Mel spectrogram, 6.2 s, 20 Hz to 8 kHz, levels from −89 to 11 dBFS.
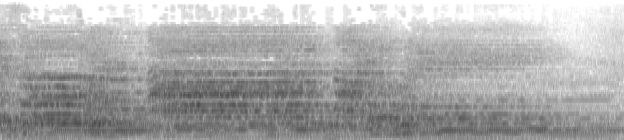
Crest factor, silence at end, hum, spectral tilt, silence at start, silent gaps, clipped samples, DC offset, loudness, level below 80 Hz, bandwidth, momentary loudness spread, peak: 14 dB; 0 s; none; -7 dB/octave; 0 s; none; under 0.1%; under 0.1%; -25 LUFS; -52 dBFS; 7.4 kHz; 10 LU; -10 dBFS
